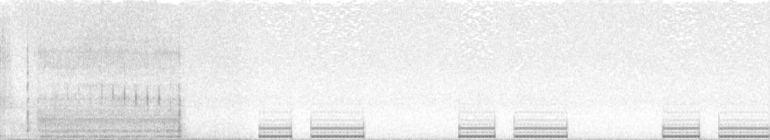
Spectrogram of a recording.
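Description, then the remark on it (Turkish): A telephone is dialed, a buzzing tone for about two seconds, then three double-burst rings repeat at an even pace, steady in pitch and fairly loud. Nobody speaks. “Kime telefon ediyorsun?”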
